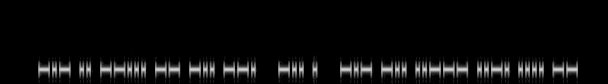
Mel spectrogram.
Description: Morse code, heard as a keyed tone, about 36 wpm, 700 Hz. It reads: KI7MDG DE KD2FHM
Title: USA Callsign DE Callsign 35wpm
